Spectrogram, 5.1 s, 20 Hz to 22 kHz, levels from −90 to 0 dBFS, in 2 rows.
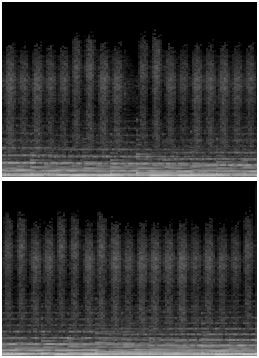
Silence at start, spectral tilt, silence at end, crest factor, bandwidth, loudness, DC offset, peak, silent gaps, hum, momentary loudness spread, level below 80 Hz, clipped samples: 0 s; -4 dB/octave; 0 s; 12 dB; 17 kHz; -29 LUFS; under 0.1%; -16 dBFS; none; none; 3 LU; -74 dBFS; under 0.1%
